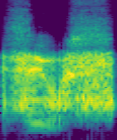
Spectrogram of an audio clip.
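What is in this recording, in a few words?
"Zeus (ZU-23-4)", English, USA; AirDefence; DCS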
